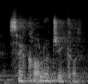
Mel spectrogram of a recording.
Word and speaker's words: psychological: Number 2, psychological. شوفوا معي الآن. psychological نفسي. وين اللي ما نطقتوش؟ P ما نقولوش psychological psychologue بالفرنسي. No, en anglais psychological.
